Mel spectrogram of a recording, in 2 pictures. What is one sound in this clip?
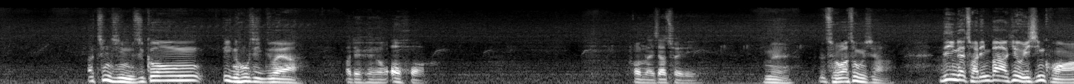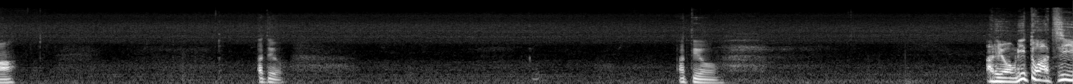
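Another young man answers with animation, close by.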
